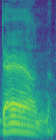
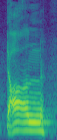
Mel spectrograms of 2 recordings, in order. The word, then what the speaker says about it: Dan: me a son therefore she named him dan or dawn depending on the pronunciation and it means judge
